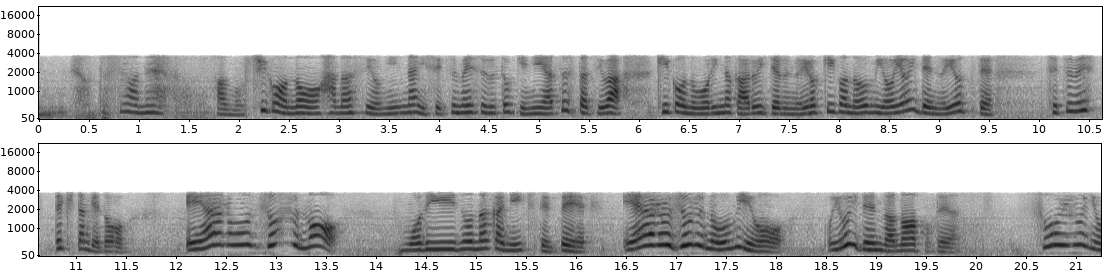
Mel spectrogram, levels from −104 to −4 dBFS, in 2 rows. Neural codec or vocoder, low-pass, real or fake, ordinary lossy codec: codec, 16 kHz, 0.3 kbps, FocalCodec; 3.6 kHz; fake; none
